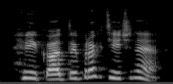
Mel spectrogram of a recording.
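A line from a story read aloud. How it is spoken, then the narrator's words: Laughing. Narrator (Russian): засмеялся Денис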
